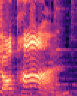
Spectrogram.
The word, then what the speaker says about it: Chopin: It's pronounced Chopin.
